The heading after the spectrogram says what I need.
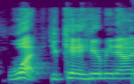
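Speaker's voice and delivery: a loud, high mocking taunt at the fans; taunting jeer. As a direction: goad the crowd after scoring. Striker taunting away fans.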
